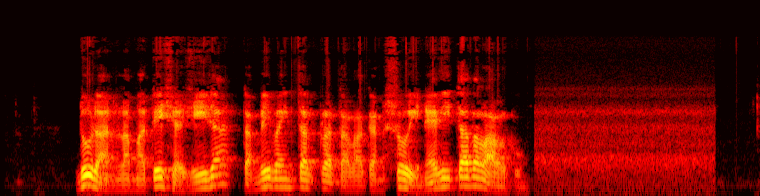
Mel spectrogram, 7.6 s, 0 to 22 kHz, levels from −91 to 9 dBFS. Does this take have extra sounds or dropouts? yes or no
no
